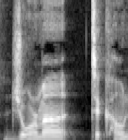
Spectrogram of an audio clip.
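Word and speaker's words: Jorma Taccone: was the director I believe his name is pronounced Jorma tone J toone which is funny because when I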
